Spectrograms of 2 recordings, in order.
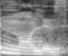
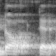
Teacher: इसका उच्चारण औ के समान या फिर आ के देखिए आ के समान नहीं औ के समान होता है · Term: चंद्र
